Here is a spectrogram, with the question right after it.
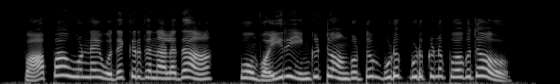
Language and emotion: Tamil, surprised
